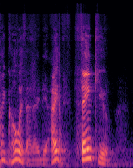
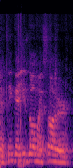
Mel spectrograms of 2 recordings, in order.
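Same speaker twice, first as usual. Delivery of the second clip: ordinary delivery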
